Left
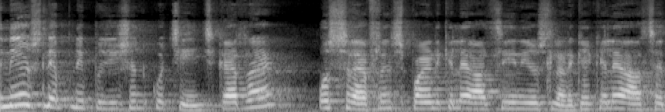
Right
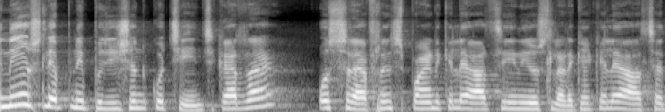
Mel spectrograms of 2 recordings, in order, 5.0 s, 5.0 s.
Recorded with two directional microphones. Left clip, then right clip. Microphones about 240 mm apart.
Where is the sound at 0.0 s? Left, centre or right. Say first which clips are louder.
Right 14 dB; right.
